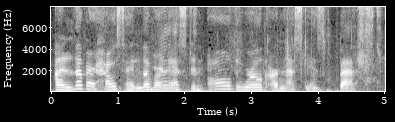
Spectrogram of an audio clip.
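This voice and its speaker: A woman voicing an earnest male bird, a devoted husband in a children's storybook, with simple expressive read-aloud delivery. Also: on the high side, takes it slowly. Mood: joyful. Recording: noisy home recording with clicks.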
